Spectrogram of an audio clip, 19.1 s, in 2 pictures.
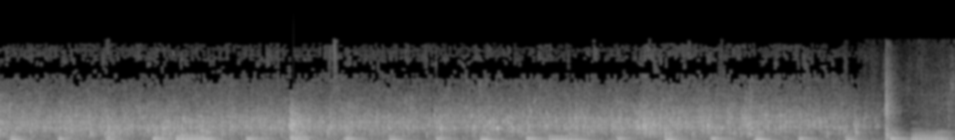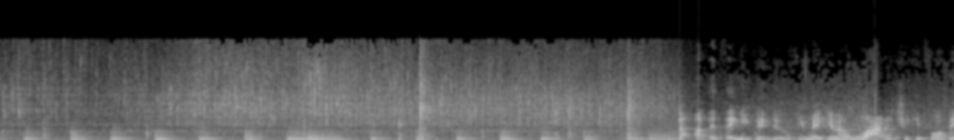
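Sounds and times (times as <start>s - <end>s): chicken frying in hot oil: 0.0s - 17.0s
background music with a beat: 10.7s - 16.3s.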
